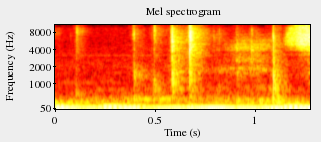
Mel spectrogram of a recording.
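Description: Quick typing on a computer keyboard, a short run of close, crisp key clicks at an uneven pace, quiet and with no voices.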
